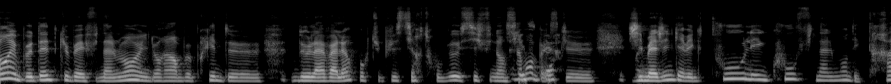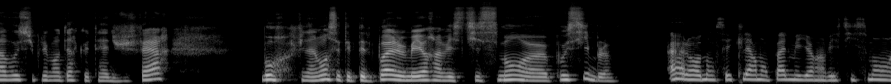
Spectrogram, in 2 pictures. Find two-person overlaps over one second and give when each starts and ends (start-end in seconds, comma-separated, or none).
none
